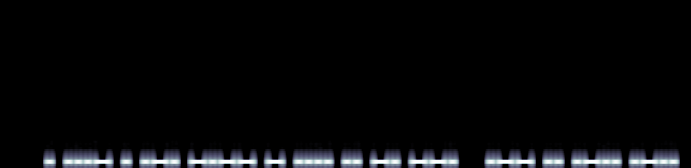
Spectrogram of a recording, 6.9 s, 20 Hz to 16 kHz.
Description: Morse code, heard as a keyed tone, about 25 wpm, 700 Hz. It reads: EVERYTHING WILL
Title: Sentences from Top 1300 Words 25wpm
